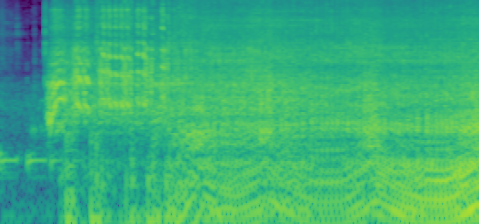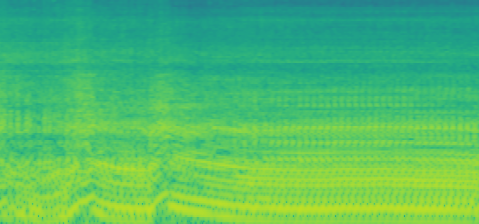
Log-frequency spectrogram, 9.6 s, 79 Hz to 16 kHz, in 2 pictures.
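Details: 1972 Honda CB350F big-bored to 400cc after 20+ years sitting, third start attempt: short crank, catches, revs unevenly, stumbling and surging into rough loud idle, very smoky; rough running on start, then carburetor knocked off.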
